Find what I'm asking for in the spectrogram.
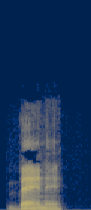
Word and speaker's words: bene: Обратите внимание на произношение буквы «э». Повторите слово 15. – Bene.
